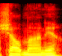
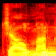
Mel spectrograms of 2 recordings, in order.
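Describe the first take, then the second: First: It is said in a standard accent. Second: It is said in a Yorkshire accent.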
